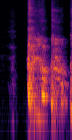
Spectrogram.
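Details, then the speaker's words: An adult gives a short run of harsh, forceful coughs after something went down the wrong way: a choking cough after aspiration. "Excuse me. That went down the wrong way."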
